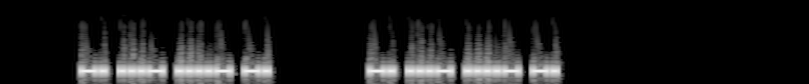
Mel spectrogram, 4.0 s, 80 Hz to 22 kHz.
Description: Morse code, heard as a keyed tone, about 52 wpm, 700 Hz. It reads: NV4N NV4N
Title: USA Call Signs - 4 Characters - Repeated 2x - 50wpm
